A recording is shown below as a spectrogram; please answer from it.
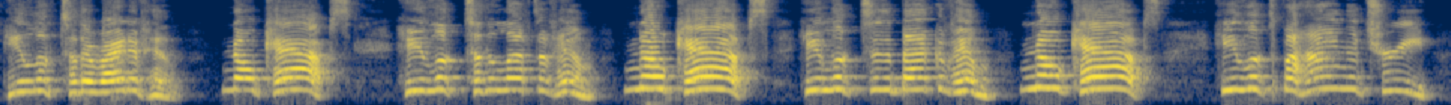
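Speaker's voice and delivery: high, loud, quick read-aloud; excited story narration. A narrator's reading. Reader tells children of the peddler's search, excited narration. Reads the frantic search for caps.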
